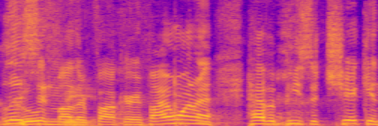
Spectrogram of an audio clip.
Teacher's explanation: all the vowels are shorter they're cut down it sounds more Stern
